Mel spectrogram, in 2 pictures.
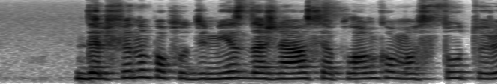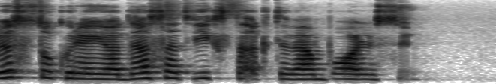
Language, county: Lithuanian, Vilnius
